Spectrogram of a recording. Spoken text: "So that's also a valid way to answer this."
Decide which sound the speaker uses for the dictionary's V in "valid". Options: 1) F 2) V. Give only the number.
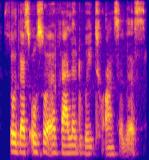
2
